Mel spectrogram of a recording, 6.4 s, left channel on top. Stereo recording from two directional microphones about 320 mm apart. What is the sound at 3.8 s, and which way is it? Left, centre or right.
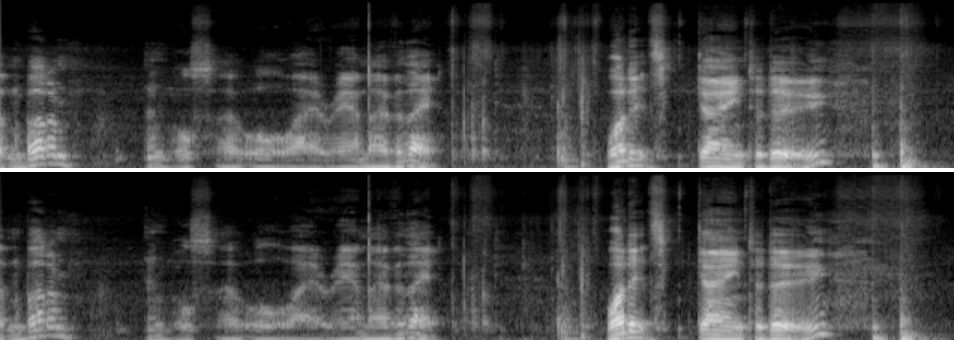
Speech, centre.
